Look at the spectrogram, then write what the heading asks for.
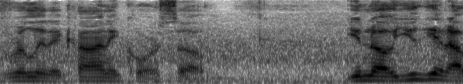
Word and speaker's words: Cane Corso: them so unlike with the Cane Corso the Connie Corso uh came for you know American people pronounciated differently but it's really the Connie Corso you know you get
